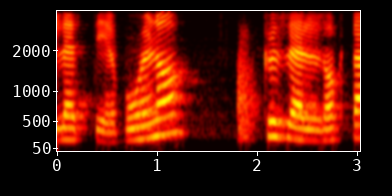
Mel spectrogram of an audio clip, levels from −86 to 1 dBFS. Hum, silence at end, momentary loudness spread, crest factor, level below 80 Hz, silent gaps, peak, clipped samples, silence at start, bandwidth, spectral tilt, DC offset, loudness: none; 0 s; 16 LU; 18 dB; -84 dBFS; none; -8 dBFS; under 0.1%; 0 s; 4 kHz; 0 dB/octave; under 0.1%; -26 LUFS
